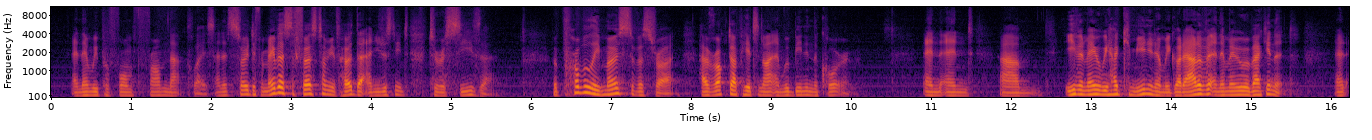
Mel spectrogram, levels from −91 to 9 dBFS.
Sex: male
